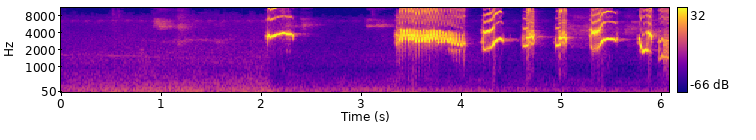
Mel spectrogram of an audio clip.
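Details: Bali male orange-headed thrush singing: a single whistled note, then a loud harsh burst and a quick series of curved, sliding chirps in regular succession.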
